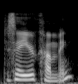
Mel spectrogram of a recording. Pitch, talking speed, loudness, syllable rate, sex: 215 Hz, 305 wpm, -16 LUFS, 8.2 syllables/s, female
